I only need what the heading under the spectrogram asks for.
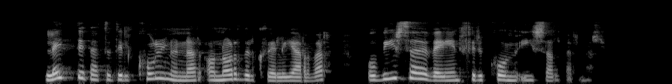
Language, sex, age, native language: Icelandic, female, 30-39, Icelandic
